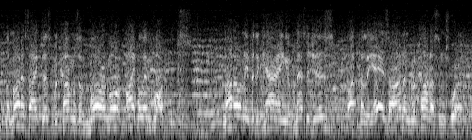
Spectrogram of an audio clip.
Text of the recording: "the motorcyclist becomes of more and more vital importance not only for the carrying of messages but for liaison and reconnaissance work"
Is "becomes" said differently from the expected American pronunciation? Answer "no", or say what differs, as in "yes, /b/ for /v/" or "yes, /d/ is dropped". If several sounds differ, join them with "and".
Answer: no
